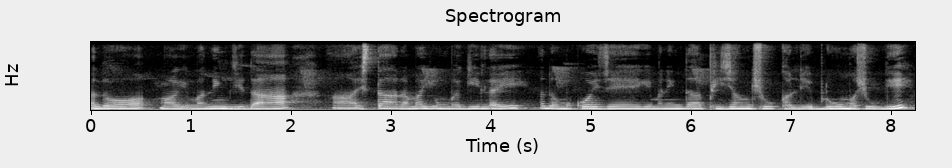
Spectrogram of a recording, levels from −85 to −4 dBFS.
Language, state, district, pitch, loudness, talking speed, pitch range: Manipuri, Manipur, Imphal West, 220 Hz, -16 LUFS, 110 wpm, 215-240 Hz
